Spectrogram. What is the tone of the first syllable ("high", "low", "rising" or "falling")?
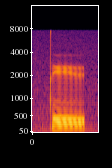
low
